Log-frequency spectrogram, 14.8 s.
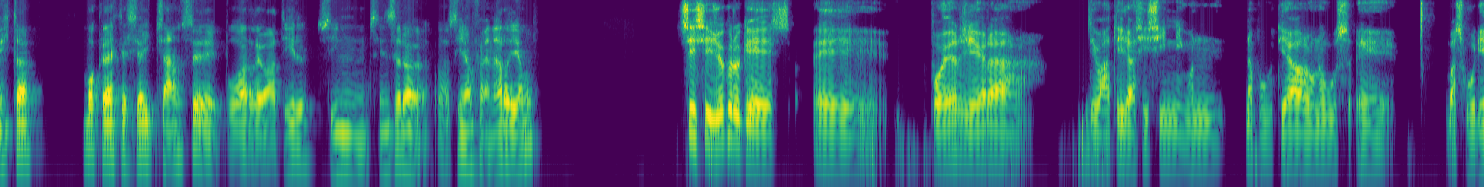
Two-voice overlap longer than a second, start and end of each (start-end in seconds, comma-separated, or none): none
